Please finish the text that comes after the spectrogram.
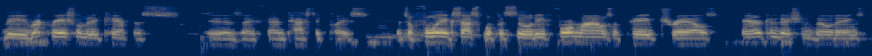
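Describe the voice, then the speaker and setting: A man's voice: medium pitch, fairly even intonation, normal speed, dry recording, muffled recording. A man who sits on a camp's board, earnestly introducing a promotional video in an upbeat way. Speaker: camp board member.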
